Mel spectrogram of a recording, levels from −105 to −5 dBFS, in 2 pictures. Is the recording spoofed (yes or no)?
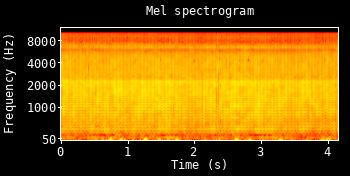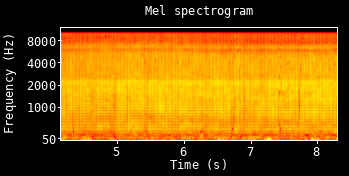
yes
